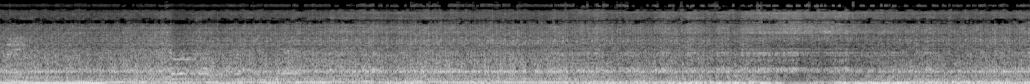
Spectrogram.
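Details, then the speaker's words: 1954 Chevrolet 3100 truck, original 235 straight-six converted to 12V, running again after being parked since 1978: deep, even idle with a smooth steady beat and no knocks or misses. Healthy idle, showing 30 lb oil pressure. "listen to that these things want to live they don't want to die I know they just want to stay alive huh engines it just wants to survive"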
